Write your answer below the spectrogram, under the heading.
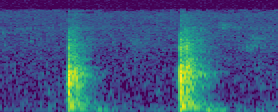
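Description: Two soft, solid clunks about half a second apart with nothing rattling after; case and bullet are sitting fully home in the sleeve.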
